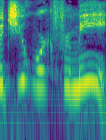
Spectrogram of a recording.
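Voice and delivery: very loud, high-pitched, insistent voice. Retelling a man's reply to post office staff, retelling a very loud voice. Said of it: "he said in a very loud voice".

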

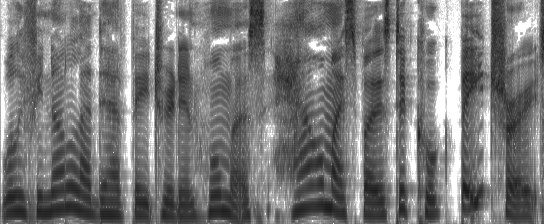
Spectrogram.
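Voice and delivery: plain

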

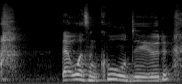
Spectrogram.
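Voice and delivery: ordinary delivery

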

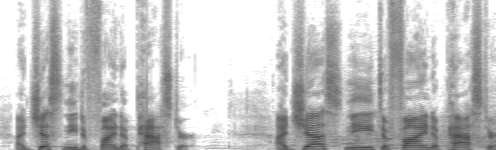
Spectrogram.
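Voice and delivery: slow, exasperated, broken-record repetition. Retelling what a man nearby kept saying over and over, imitating him talking loudly. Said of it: "I hear him say loudly".

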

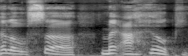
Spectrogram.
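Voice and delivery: bad fake Southern accent, slow, high drawl. Prompted to work on a Southern accent: bad put-on Southern drawl. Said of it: "Going with the drawl".

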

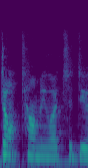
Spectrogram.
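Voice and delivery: ordinary talk

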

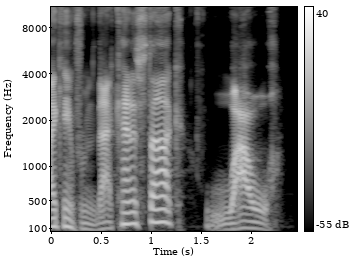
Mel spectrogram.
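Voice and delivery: ordinary delivery

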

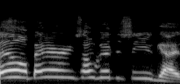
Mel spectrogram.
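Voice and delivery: very high-pitched, hollered yell. Recalling Jim Cornette spotting them at a wrestling convention: retelling Jim Cornette's yell. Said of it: "he starts yelling".

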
